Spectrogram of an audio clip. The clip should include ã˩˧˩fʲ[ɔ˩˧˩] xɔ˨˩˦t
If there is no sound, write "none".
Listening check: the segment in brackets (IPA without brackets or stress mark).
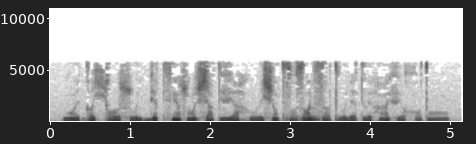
ɔ˩˧˩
